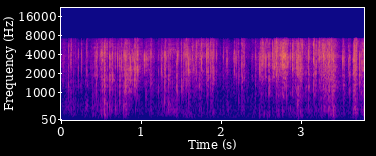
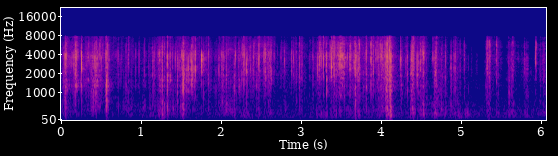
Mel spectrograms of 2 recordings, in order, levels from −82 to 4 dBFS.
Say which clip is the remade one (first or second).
first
